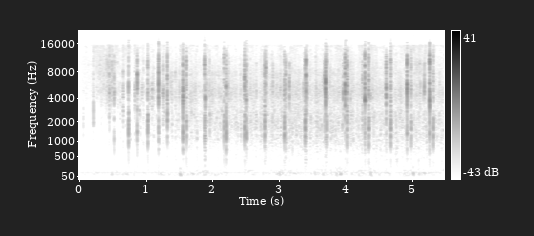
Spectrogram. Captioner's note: audience applauding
